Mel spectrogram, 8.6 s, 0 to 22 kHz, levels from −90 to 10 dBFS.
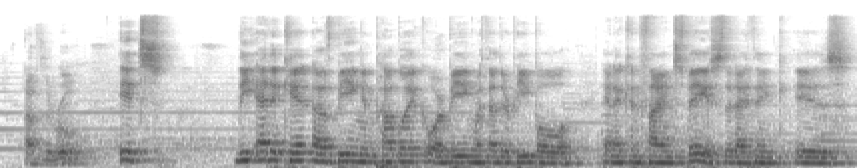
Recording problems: room echo; slight; dies away in 0.5 s
off-mic speech; somewhat distant
background music; faint; throughout; 25 dB below the speech
murmuring crowd; faint; throughout; 25 dB below the speech

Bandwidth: 14.5 kHz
